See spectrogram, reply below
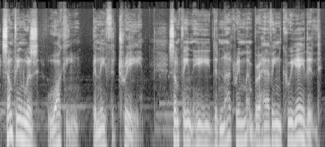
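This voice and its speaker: A man hosting and narrating a short story in an expressive, unhurried storytelling way. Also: on the low side. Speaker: host and narrator. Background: faint music.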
